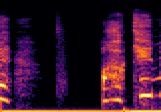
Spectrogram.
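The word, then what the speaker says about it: 暁美: ああけみん何あけみあけみホムこれあけみって読むんだ隊員祝いのメッセー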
